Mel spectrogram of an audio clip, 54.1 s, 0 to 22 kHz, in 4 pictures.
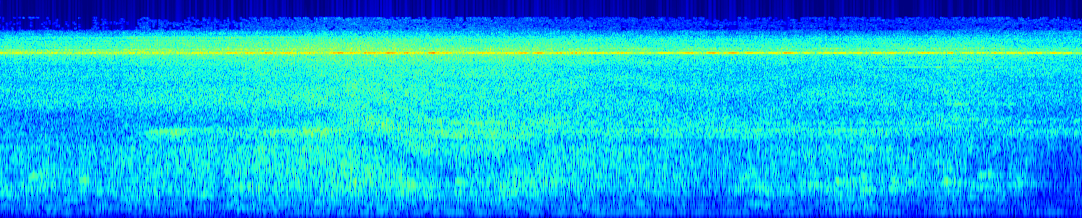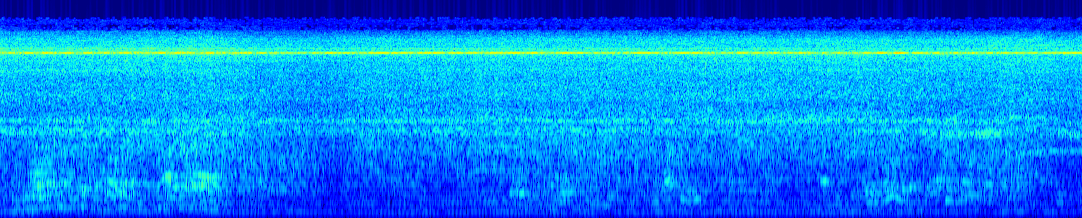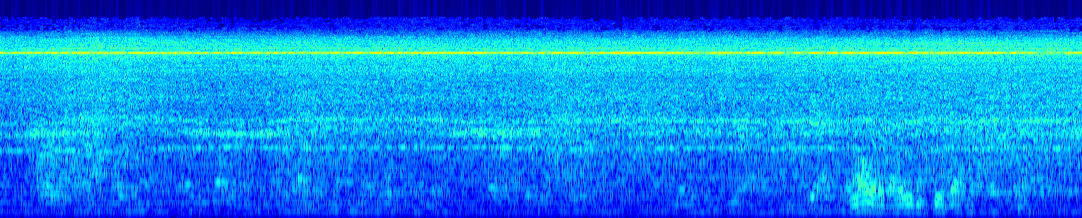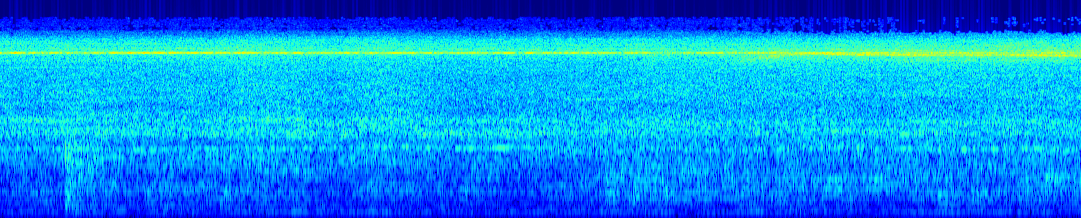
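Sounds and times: quadcopter motors whirring: 0:00.0 - 0:54.0.

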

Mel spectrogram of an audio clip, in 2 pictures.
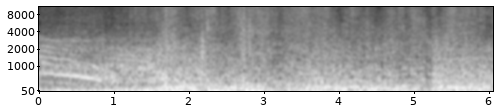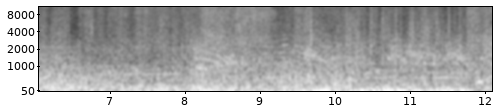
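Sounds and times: dramatic film score: 0:00.0 - 0:12.0.

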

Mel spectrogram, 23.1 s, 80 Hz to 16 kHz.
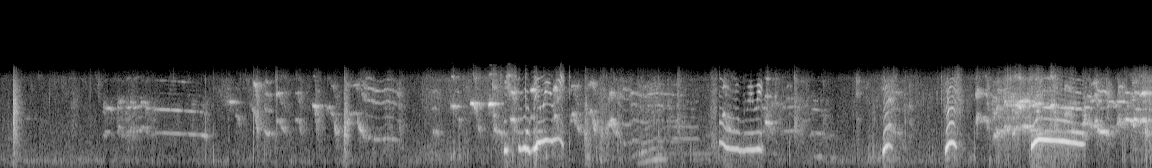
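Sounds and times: high-pitched animal calls: 0:08.7 - 0:13.9, 0:19.5 - 0:23.0.

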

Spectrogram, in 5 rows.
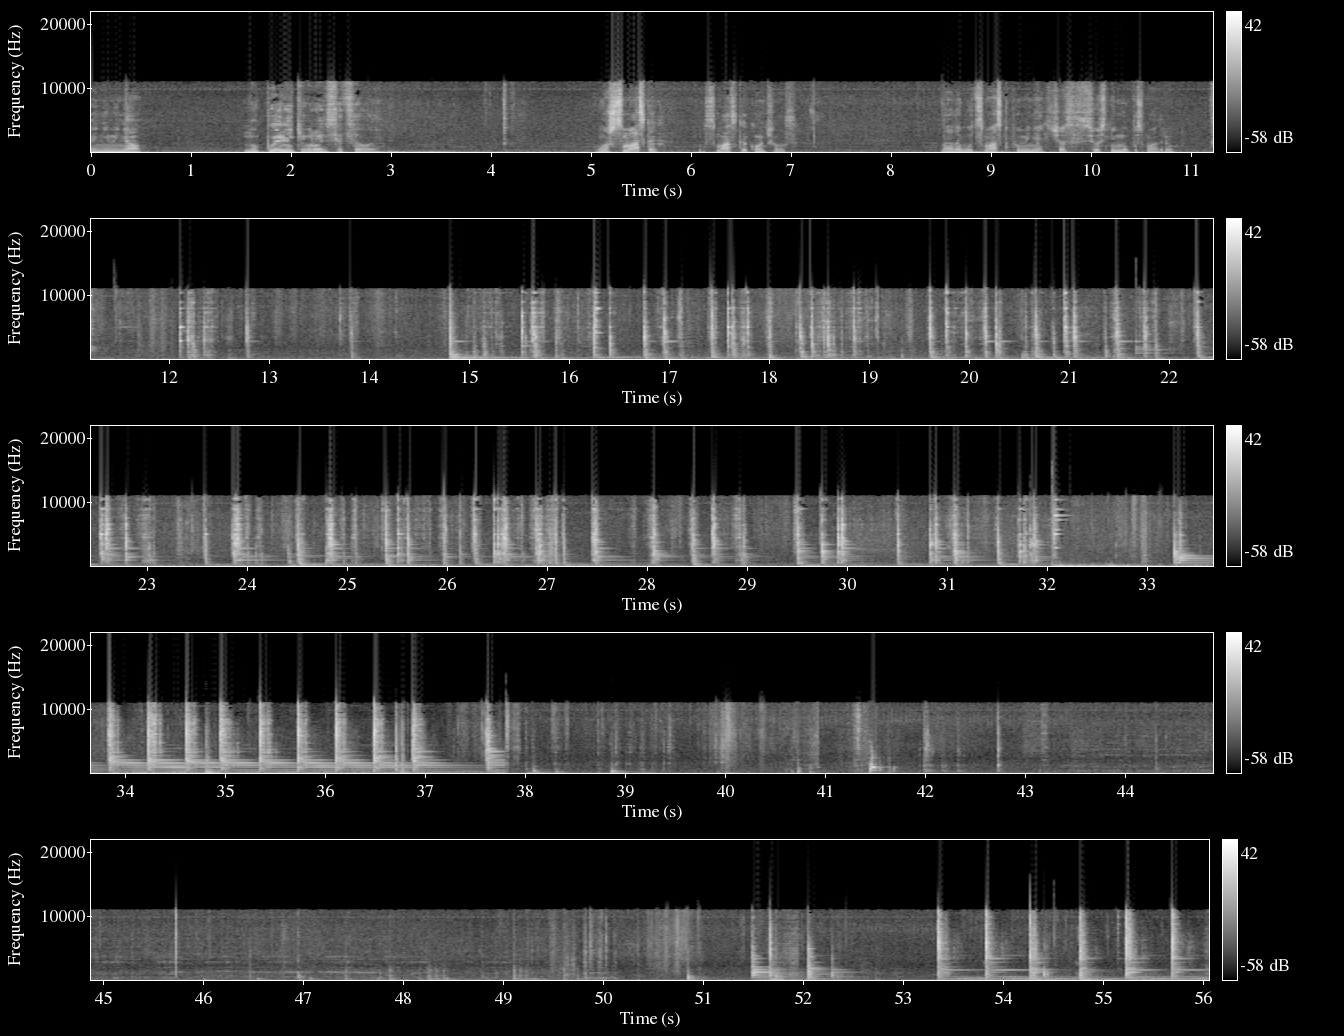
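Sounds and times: metal tool knocks: 0:33.3 - 0:37.8, 0:51.5 - 0:52.6, 0:53.4 - 0:56.0.

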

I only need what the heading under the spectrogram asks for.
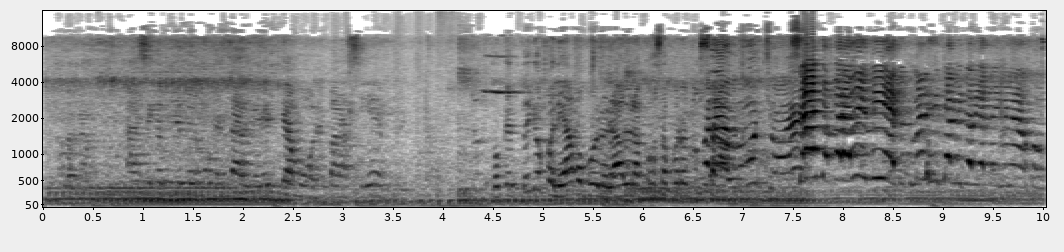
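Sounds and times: engine running with low rumble: 0:00.1 - 0:10.0
voices talking: 0:00.1 - 0:10.0.

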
